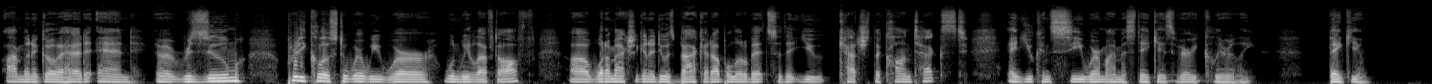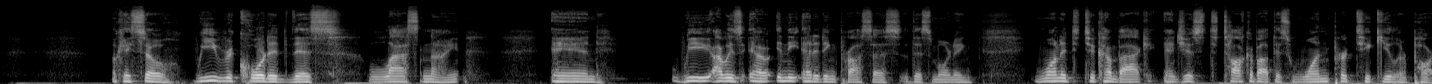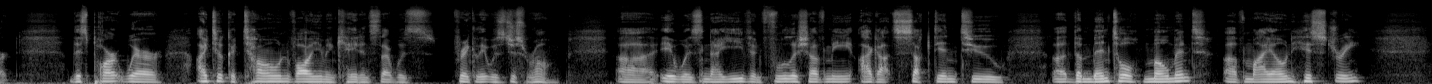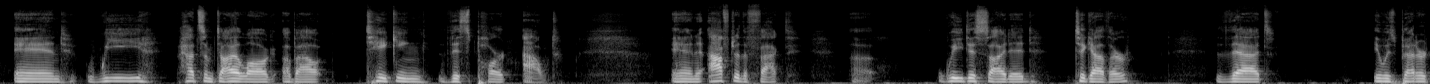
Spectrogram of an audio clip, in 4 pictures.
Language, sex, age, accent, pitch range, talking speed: English, male, 40-59, American, 115-135 Hz, 145 wpm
